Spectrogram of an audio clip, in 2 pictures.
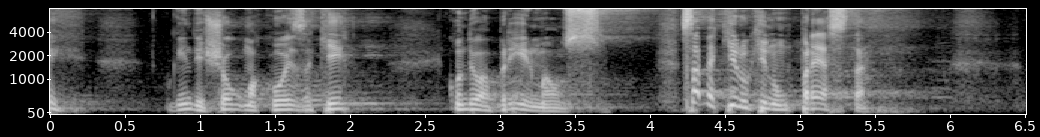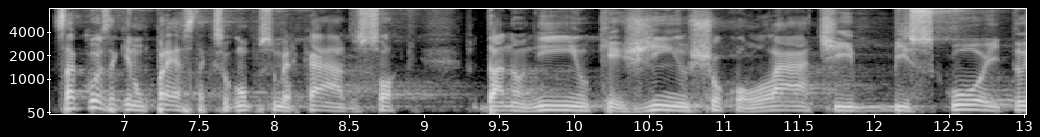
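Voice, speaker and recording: A male pastor preaching a sermon, telling a personal story with emotional swings from loud exclamations to low asides. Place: church sanctuary. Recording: church hall with long reverb.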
